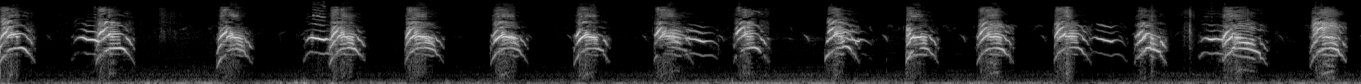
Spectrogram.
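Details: Cat giving a fast series of short, high, thin mews, about one each second, every call arching down in pitch, over a quiet background.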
